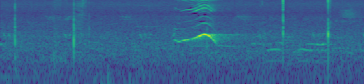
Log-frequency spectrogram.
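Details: An Asian koel (Eudynamys scolopaceus) gives a single loud whistled note that swoops upward and fades, against a quiet background with a few sharp clicks.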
